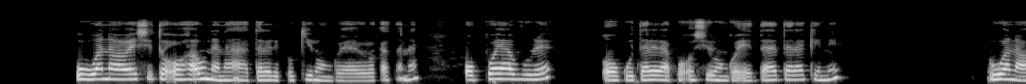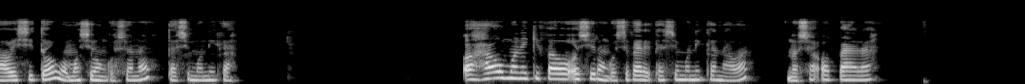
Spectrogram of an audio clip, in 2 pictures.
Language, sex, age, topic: Oshiwambo, female, 25-35, agriculture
